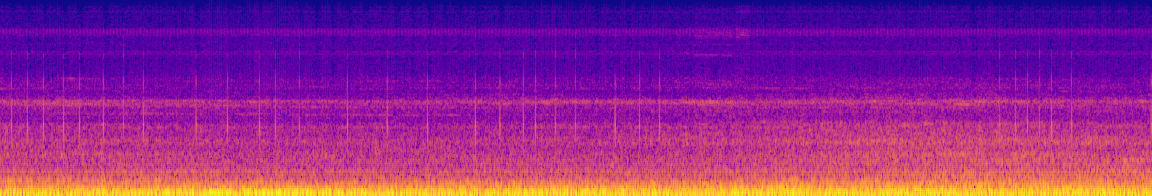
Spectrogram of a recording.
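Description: Freight train cars rolling past, heard from inside a car: a steady low rumble with many quick, light clicks that thin out midway and return near the end.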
